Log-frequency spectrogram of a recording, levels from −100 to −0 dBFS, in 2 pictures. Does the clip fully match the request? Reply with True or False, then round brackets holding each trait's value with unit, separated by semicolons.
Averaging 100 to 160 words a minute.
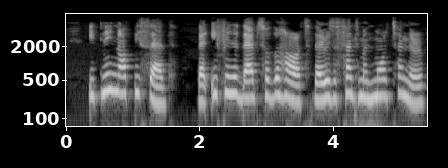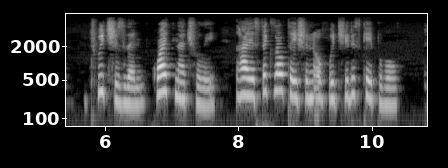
False (175 wpm)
